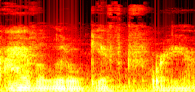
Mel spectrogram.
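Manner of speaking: breathy secret whisper, soft and hushed; hushed whisper of a friend handing over a gift. Retold or imitated. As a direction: whisper it like a little surprise. Retelling friend's quiet gift reveal.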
